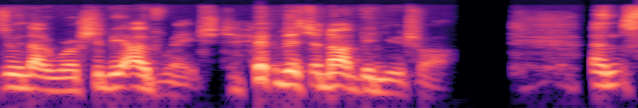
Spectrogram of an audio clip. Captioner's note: laughing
